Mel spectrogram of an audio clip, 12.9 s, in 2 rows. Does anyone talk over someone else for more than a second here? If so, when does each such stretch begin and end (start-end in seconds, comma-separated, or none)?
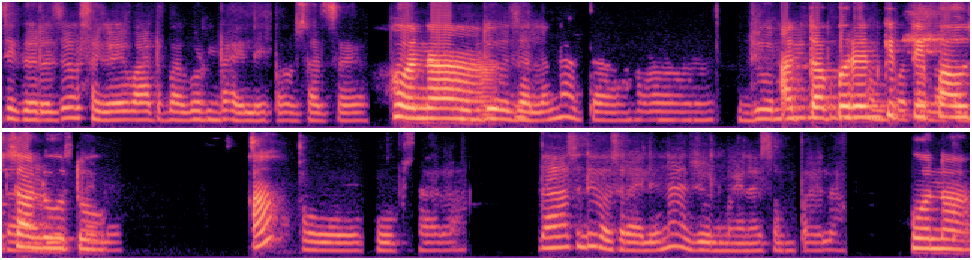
5.2-7.1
